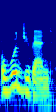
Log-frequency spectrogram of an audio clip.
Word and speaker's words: Woodubend: Actually, you know what I would love to know from you is how many of you have heard of would you bend before? That is spelled W O D U V E N D.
